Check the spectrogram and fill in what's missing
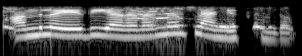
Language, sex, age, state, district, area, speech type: Telugu, female, 18-30, Andhra Pradesh, Srikakulam, urban, conversation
